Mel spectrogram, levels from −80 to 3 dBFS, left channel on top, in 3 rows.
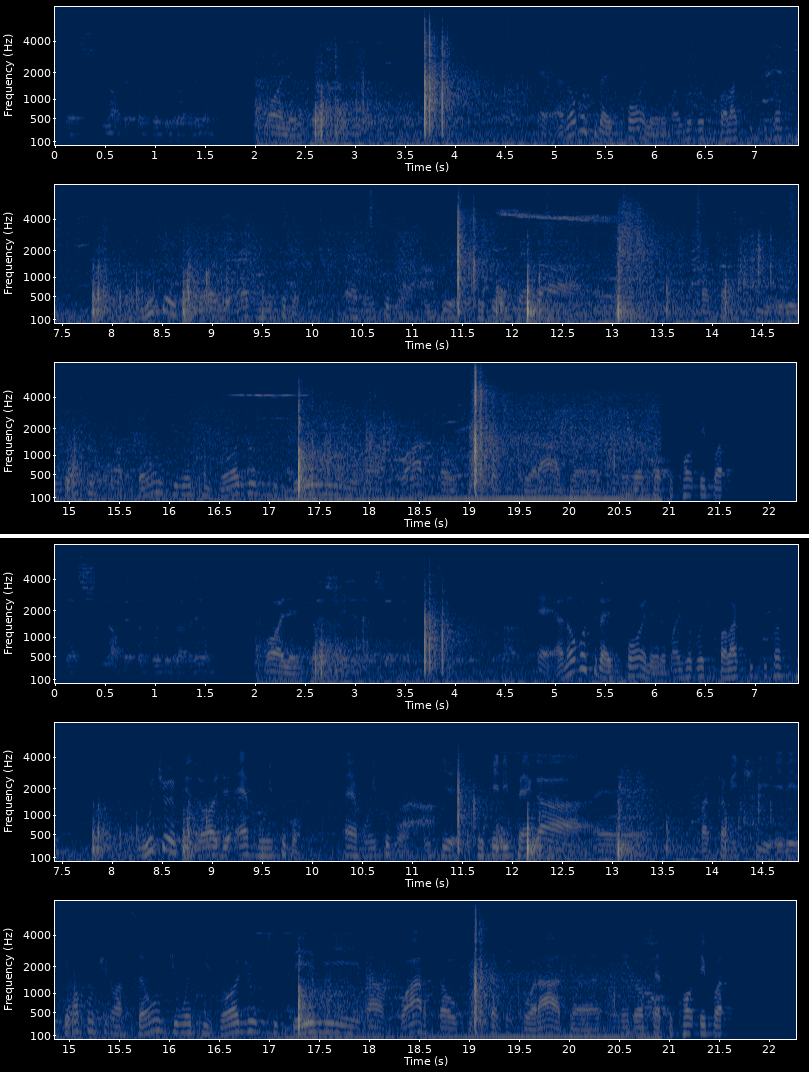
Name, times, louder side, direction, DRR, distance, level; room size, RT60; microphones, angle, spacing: voice 1, 0.0-1.6 2.5-4.6 10.9-11.3 20.7-21.0, right 3 dB, 40° right, 1 dB, 6.0 m, -67 dB
sound 1, 2.0-20.9, left 5 dB, 65° left, 0.5 m, -52 dB
voice 2, 2.1-2.9 4.8-7.5 8.2-9.9 10.3-13.4 13.9-21.5, right 3 dB, 85° right, 10 dB, 0.8 m, -59 dB
13.5 x 9.5 x 5.5 m, 0.41 s
head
